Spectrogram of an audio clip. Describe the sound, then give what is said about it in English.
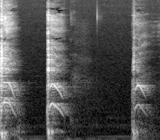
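Three abrupt, loud sneezes: two in quick succession, then a third after a short pause. Each is a harsh burst that fades quickly, with no talking around them. “Bless you.”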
